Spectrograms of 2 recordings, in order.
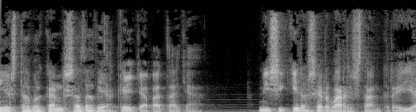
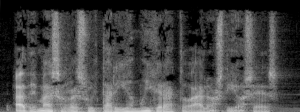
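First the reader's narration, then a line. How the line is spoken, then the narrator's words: Low, kind voice. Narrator (Spanish): añadió la Gracia Verde con su voz baja y amable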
